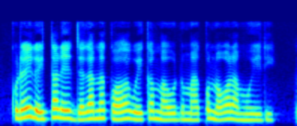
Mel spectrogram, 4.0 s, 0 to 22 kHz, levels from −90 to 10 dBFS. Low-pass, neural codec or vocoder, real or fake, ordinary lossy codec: 10.8 kHz; codec, 24 kHz, 0.9 kbps, WavTokenizer, large speech release; fake; none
